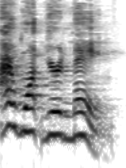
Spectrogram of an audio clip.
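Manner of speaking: put-on upset man's voice. Retelling a passenger's demand after asking him to move: imitating an upset passenger. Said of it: "And he really got upset".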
